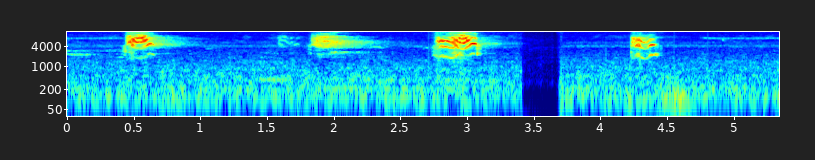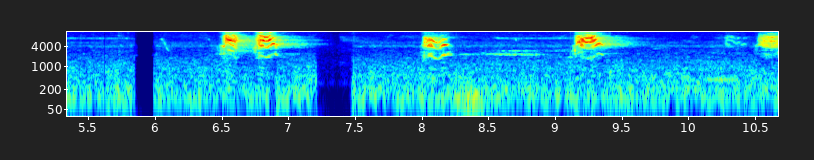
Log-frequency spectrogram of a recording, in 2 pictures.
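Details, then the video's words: Yellow-bellied seedeater female call, meant to excite males into song: about nine thin, high chips, some in quick pairs, at uneven intervals, over steady low background hum and brief silent gaps. "MELHOR PIADO DE FÊMEA PARA DEIXAR SEU PAPA-CAPIM DOIDO PARA CANTAR LOGO!"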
